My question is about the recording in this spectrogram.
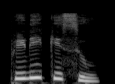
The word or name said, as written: ಪಿಡಿಕೈಸು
